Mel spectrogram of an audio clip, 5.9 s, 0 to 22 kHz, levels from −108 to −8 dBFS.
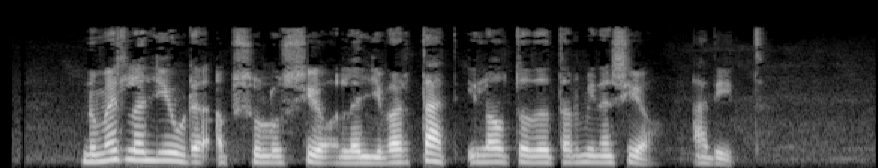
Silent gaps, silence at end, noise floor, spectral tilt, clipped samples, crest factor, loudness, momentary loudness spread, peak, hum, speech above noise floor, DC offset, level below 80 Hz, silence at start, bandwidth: none; 1 s; -65 dBFS; -6 dB/octave; under 0.1%; 22 dB; -27 LUFS; 11 LU; -6 dBFS; none; 39 dB; under 0.1%; -78 dBFS; 0.55 s; 11.5 kHz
